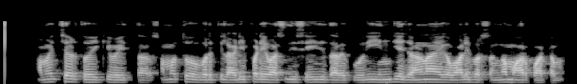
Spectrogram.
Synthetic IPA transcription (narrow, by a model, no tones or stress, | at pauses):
ɐmɐɪt͡ʃːɐɾt̪oːjkːɯʋɐɪt̪ːaːɾsɐmɐt̪ːɯʋɐbɐɾɐt̪ːɪlɐɽɪpːɐɽɐjɐʋɐsɐðisɛjðɯt̪ɐɾɐɪkːuːɾiɪnd̪ɪjɐd͡ʒɐnɐnaːjɐɣɐʋaːɭɪbɐɾsɐŋɡɐmaːɾpaːʈːɐm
